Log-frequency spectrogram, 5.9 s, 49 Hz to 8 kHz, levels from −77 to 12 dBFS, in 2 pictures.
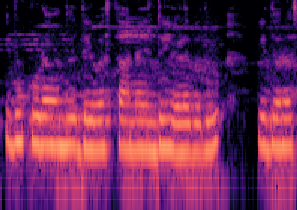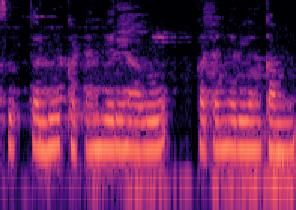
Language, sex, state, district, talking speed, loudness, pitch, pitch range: Kannada, female, Karnataka, Belgaum, 120 wpm, -14 LUFS, 215 Hz, 210-225 Hz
